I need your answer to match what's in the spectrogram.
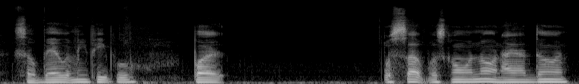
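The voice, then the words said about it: Tired-sounding voice. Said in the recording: “I sound a little tired”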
